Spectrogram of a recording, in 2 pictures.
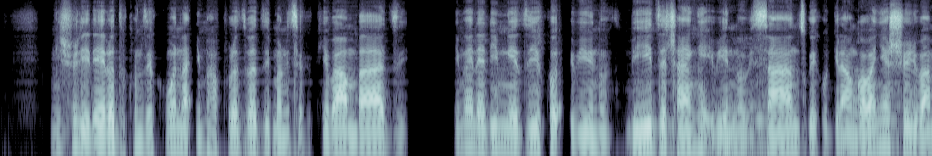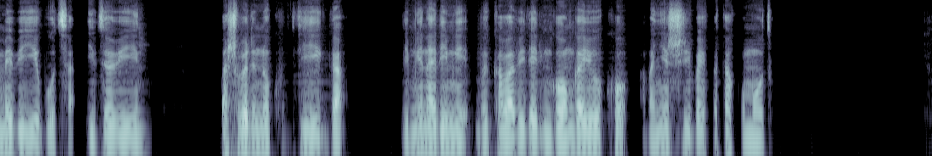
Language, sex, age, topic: Rundi, male, 18-24, education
